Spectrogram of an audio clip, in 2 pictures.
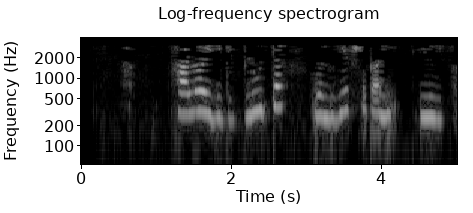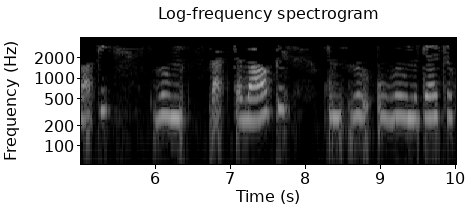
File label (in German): Sprachnachricht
